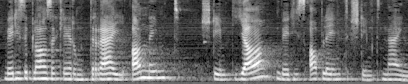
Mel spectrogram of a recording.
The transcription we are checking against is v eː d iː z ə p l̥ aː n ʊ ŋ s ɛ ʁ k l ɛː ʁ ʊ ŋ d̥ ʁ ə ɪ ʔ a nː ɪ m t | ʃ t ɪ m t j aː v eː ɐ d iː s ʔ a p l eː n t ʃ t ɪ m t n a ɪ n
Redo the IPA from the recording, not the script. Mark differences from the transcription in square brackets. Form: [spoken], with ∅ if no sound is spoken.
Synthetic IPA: v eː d iː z ə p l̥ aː n ʊ ŋ s ɛ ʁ k l ɛː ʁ ʊ ŋ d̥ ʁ [a] ɪ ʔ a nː ɪ m t | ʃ t ɪ m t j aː v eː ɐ d iː s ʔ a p l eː n t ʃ t ɪ m t n a ɪ n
